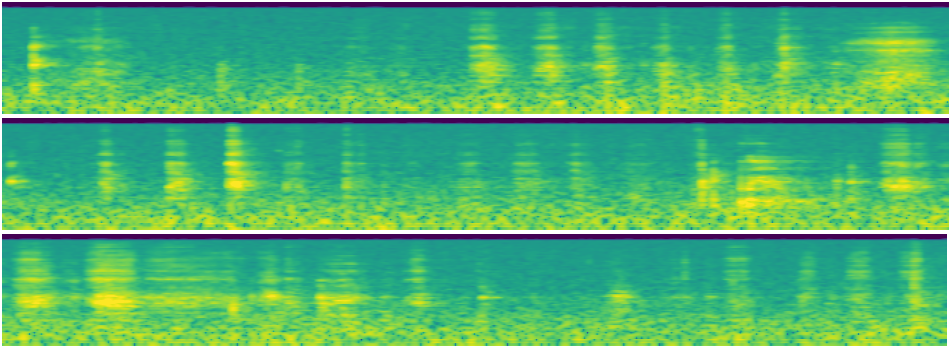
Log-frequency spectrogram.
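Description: Narrow chisel scraping along a pre-cut dado groove in thin plywood, a quiet, irregular run of small scratches and ticks. It is picking torn wood fuzz out of the groove so the panel will fit.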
